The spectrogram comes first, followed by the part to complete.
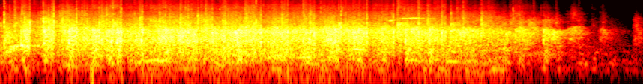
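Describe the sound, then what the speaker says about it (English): Audience applause at a parade press conference, a full steady wash of clapping from a crowd lasting several seconds before tapering off to silence, with a dog barking faintly amid it. "Sean Love, give her a big round of applause, everybody."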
